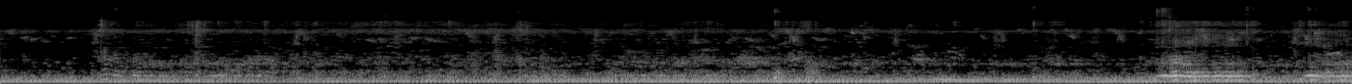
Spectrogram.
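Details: Bees humming in a steady, low, droning buzz. A louder bee passes close near the end with a brief rising whine. Faint chirps and background noise are audible above.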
